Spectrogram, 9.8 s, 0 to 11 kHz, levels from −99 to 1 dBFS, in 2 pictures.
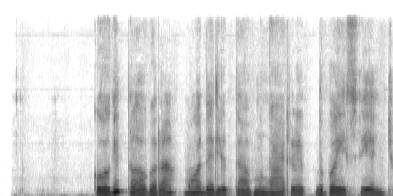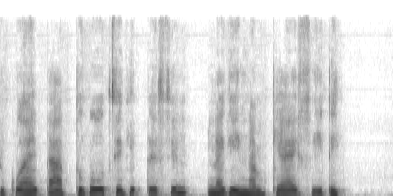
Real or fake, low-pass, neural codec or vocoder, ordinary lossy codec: fake; 9.9 kHz; codec, 24 kHz, 3 kbps, HILCodec; MP3, 96 kbps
